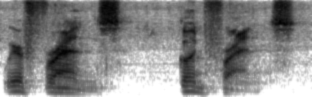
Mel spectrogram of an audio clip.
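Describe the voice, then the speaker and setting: A man's voice: sits low, expressive, very slow, pushed and bright, full character voice. An actor playing a testy, guarded American man in a 1940s crime video game, terse and a little smug. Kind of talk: dramatic video game acting.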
